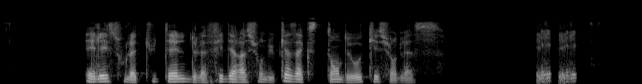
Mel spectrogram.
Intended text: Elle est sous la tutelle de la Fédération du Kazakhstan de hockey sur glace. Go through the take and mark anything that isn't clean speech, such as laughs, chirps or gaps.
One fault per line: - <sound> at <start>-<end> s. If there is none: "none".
- laugh at 5.4-5.8 s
